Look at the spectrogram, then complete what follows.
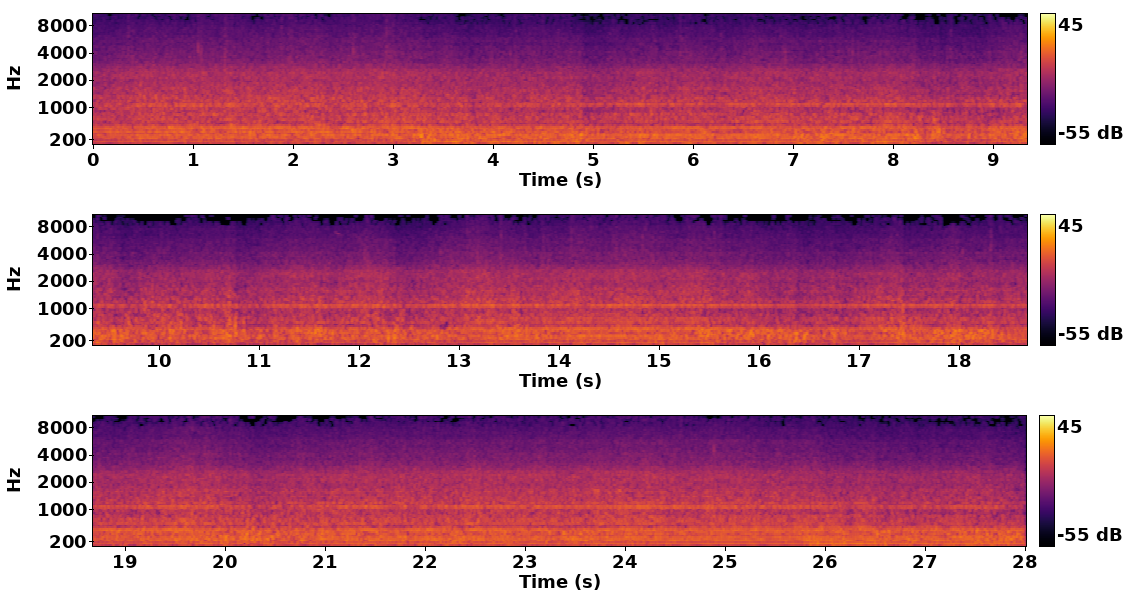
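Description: Outboard motor of a following coaching launch running steadily at speed, a constant hum with several held tones.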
